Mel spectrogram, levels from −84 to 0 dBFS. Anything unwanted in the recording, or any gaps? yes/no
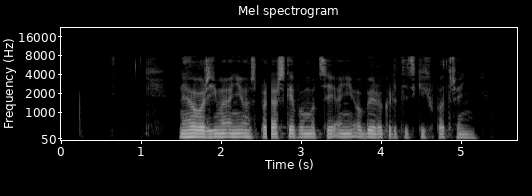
yes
